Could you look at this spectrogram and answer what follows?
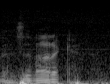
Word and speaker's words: Xonotic: Welcome to Meganet Gaming, and today's review is going to be on Xonotic. That is spelled Xonotic.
